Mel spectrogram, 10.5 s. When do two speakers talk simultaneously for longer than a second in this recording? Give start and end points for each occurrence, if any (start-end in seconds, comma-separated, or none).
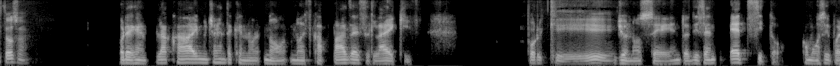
none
